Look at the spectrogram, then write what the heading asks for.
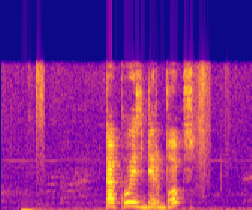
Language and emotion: Russian, neutral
